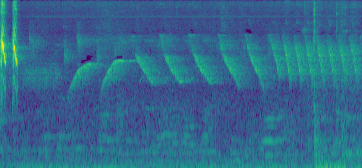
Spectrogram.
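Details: Crested jay calling sharply to provoke other birds: two sharp clicks, then a series of six downward-slurred whistled notes, each falling in pitch, followed by a quick high rattling chatter.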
